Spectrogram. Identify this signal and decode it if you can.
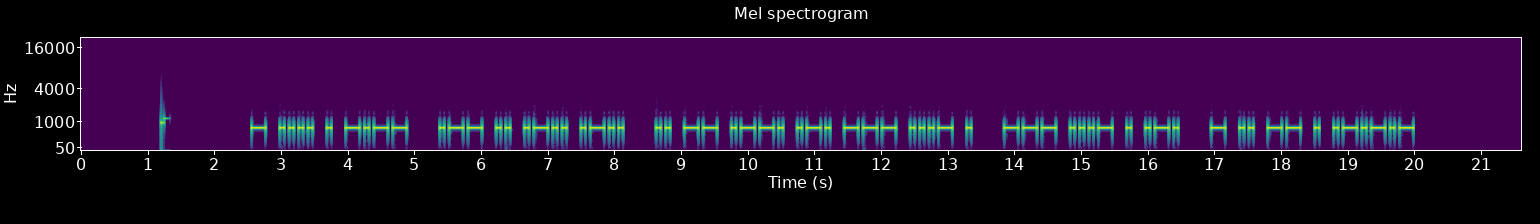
Morse code, heard as a keyed tone, about 17 wpm, 700 Hz. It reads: THEY WILL IMPROVE OVER TIME.
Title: Sentences from Top 1000 Words - Review Part 5 - 17wpm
